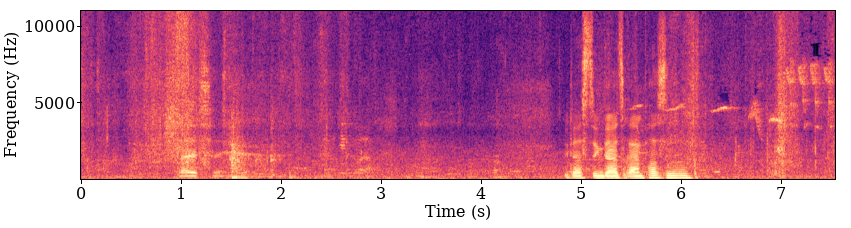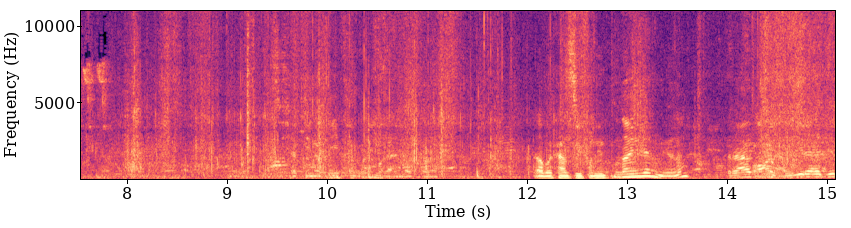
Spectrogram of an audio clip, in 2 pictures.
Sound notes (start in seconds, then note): 6.3 birdsong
